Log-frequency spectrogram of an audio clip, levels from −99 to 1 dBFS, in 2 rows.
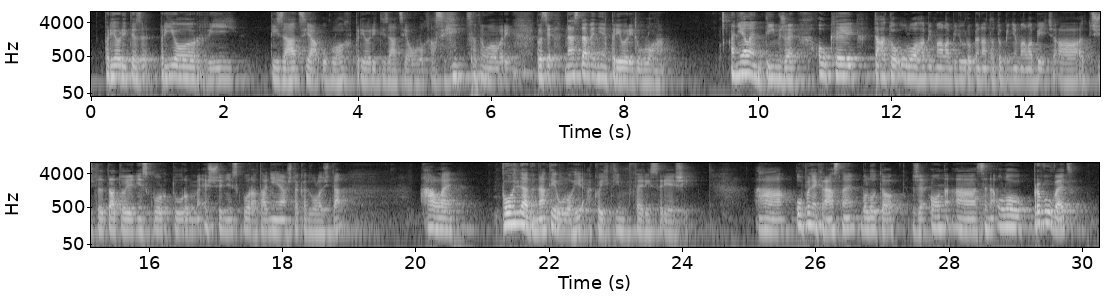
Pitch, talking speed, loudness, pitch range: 120 Hz, 135 wpm, -28 LUFS, 115-140 Hz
